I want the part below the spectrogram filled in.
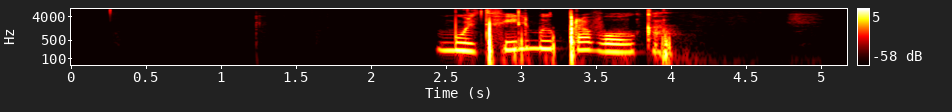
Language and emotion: Russian, neutral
